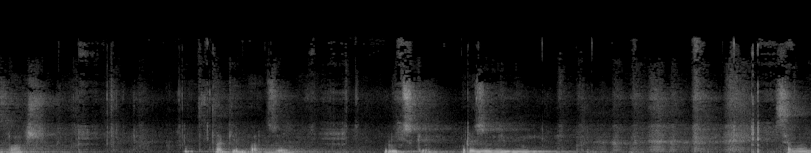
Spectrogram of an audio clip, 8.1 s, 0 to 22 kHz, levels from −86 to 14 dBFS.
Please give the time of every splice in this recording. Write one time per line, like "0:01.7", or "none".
none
